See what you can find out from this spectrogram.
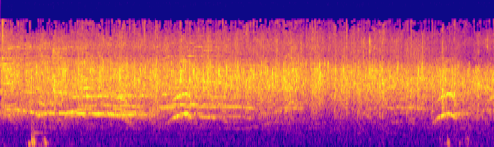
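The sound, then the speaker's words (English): A crowd applauds steadily for several seconds, a dense wash of clapping hands, with a few faint voices and whoops rising now and then above it. “Don't clap.”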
